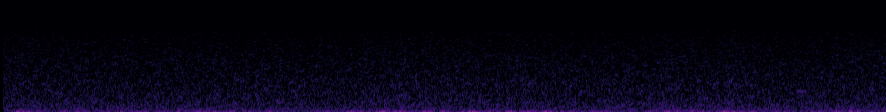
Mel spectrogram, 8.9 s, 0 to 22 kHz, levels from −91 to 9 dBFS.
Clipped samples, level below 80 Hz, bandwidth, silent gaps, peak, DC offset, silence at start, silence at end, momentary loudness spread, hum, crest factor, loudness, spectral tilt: under 0.1%; -74 dBFS; 16.5 kHz; none; -50 dBFS; under 0.1%; 0.05 s; 0 s; 1 LU; none; 16 dB; -67 LUFS; -3 dB/octave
